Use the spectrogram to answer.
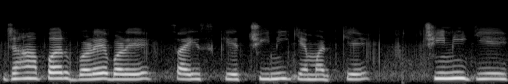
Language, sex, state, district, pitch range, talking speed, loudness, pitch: Hindi, female, Madhya Pradesh, Dhar, 240-270 Hz, 140 wpm, -16 LUFS, 255 Hz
